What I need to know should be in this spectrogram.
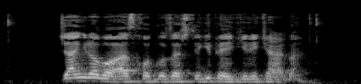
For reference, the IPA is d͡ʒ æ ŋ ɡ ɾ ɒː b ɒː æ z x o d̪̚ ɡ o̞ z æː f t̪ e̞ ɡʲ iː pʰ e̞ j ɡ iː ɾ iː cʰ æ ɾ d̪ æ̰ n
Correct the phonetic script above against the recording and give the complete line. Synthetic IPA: d͡ʒ æ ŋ ɡ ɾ ɒː b ɒː æ z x o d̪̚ ɡ o̞ z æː ʃ t̪ e̞ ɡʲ iː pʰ e̞ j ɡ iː ɾ iː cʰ æ ɾ d̪ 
